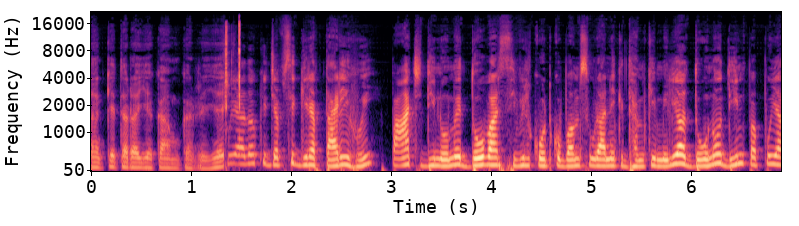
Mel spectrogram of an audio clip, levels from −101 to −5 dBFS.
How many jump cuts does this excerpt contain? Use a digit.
1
